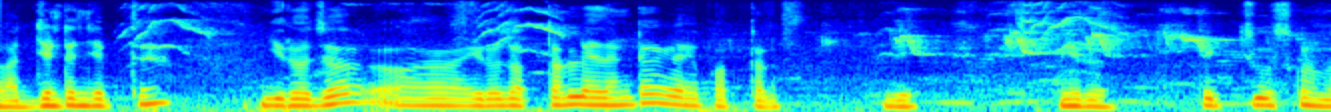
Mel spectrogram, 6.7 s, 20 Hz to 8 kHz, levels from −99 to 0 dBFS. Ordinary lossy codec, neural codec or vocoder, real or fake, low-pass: none; none; real; none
